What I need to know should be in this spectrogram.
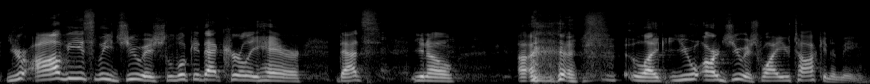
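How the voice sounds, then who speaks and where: A man putting on a high, incredulous Samaritan woman. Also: expressive. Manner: exclaiming, fast rising questions.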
